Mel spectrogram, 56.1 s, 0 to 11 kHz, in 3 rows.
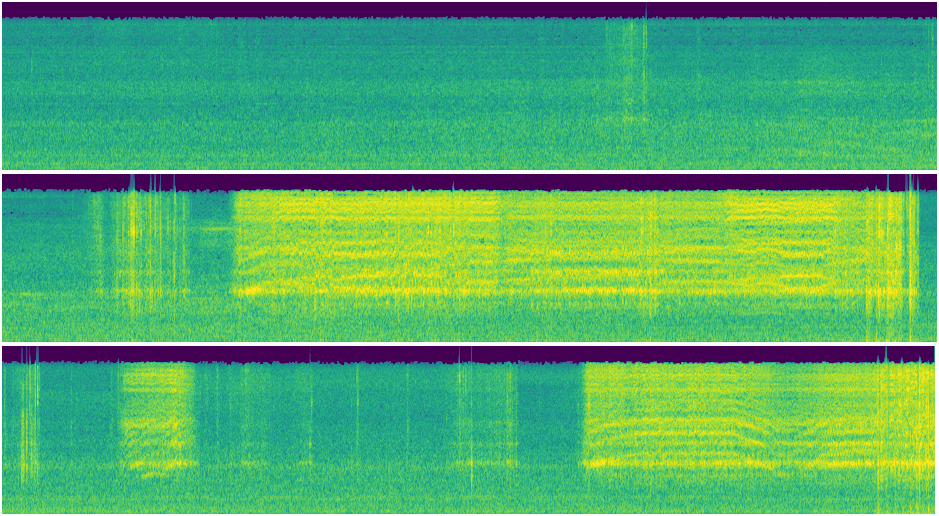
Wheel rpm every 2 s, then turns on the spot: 0, 0, 0, 0, 0, 0, 0, 0, 0, 0, 30, 50, 160, 160, 160, 160, 160, 160, 70, 10, 50, 10, 0, 20, 60, 160, 130, 140.
20-22 36-38 42-44 46-48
